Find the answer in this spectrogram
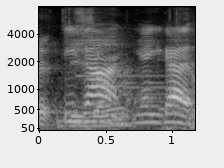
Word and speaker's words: Dijon: Dijon mustard is that how you say it Dijon yeah you got it like Deeds that's right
